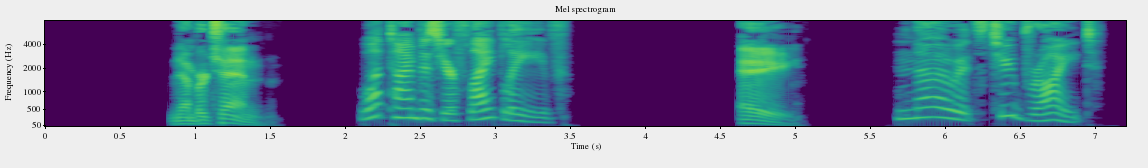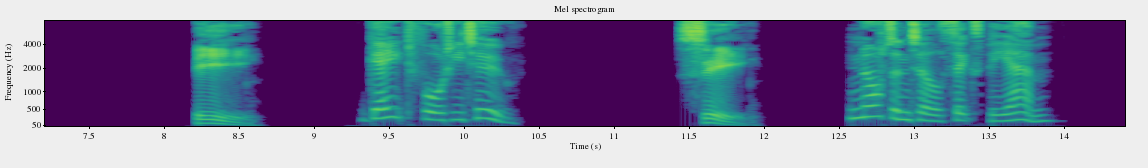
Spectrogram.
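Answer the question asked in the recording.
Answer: C: Not until 6 p.m.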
